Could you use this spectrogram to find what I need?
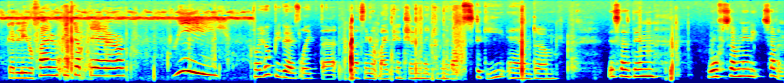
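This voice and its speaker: Pitch swings very widely as a woman speaks at a fairly slow pace. There is noticeable background noise. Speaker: YouTuber making a how-to video. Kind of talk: tutorial. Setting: outdoors in backyard. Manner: hesitant, many fillers.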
